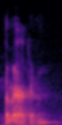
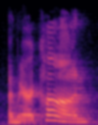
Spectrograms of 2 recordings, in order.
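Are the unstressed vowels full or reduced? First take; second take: reduced; full. First: The unstressed vowels are reduced to schwa. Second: The unstressed vowels are full and tense. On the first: The speaker calls it right. "say American" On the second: The speaker calls it wrong. "I don't say American or American"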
